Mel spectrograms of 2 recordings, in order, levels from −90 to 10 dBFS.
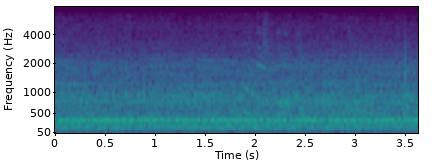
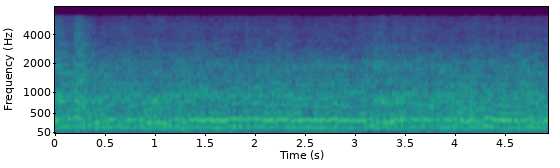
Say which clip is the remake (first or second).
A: second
